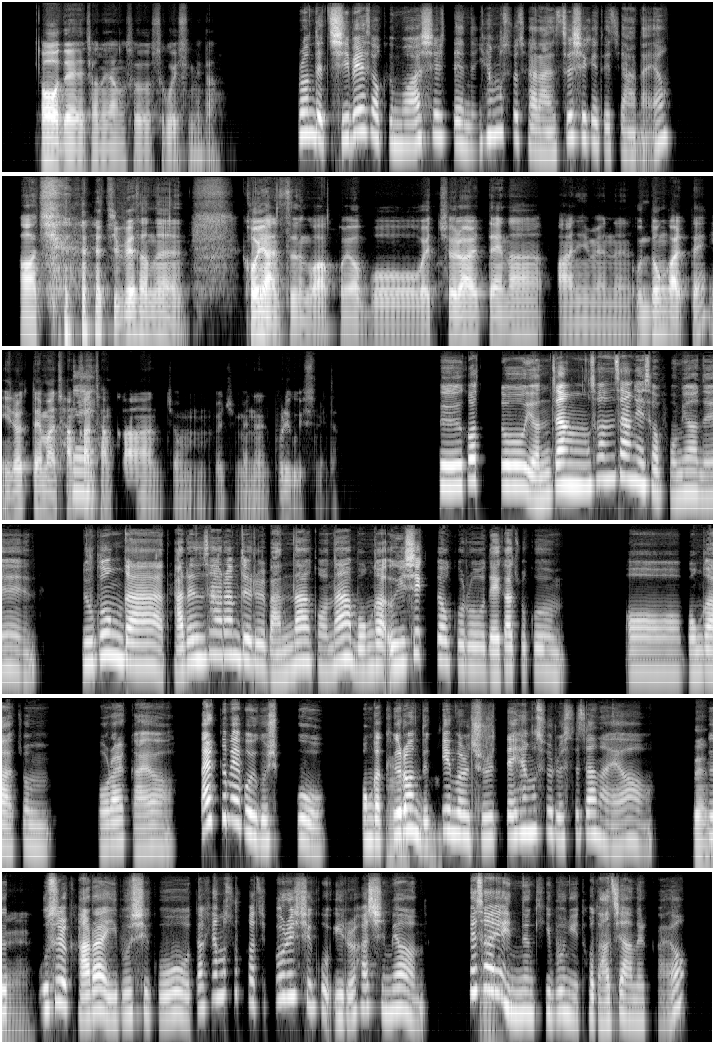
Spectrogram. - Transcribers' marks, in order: laughing while speaking: "지"; teeth sucking; tapping; other background noise
- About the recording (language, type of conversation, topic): Korean, advice, 주의 산만함을 어떻게 관리하면 집중을 더 잘할 수 있을까요?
